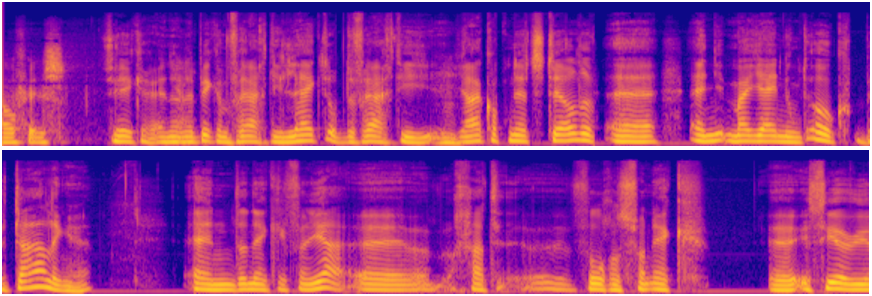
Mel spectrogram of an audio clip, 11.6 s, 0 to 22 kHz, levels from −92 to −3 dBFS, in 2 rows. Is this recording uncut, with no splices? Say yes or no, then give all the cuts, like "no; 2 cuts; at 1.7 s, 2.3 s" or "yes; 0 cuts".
no; 1 cut; at 3.9 s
